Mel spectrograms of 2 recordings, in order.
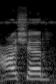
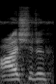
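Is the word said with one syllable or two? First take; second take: two; one. First: An extra vowel splits the word into two syllables. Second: The final consonants join in a single syllable. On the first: The speaker calls it wrong. "जो कि गलत है" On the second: The speaker calls it right. "सही लफ्ज़ क्या है"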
